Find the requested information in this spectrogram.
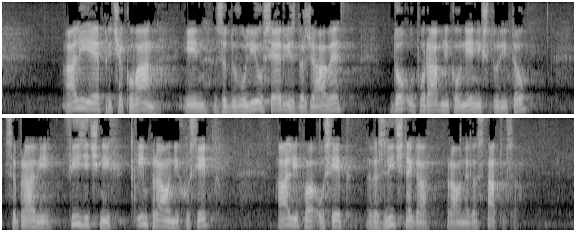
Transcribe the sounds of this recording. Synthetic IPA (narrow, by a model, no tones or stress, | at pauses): alijɛpɾit͡ʃakɔʋaːninzad̪ɔʋɔliwsɛɾʋisd̪əɾʒaːʋɛ | d̪ɔʔupɔɾaːbnikɔwneːnixst̪ɔɾiːt̪ɛw | sɛpɾaːʋifiːzit͡ʃnixinpɾawnixɔseːp | aːlipaʔɔsepɾazlit͡ʃnɛɡapɾaːwnɛɡast̪aːt̪usa̰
